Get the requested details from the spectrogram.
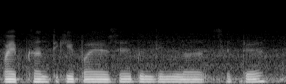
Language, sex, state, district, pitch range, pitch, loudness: Nagamese, male, Nagaland, Kohima, 115-125 Hz, 120 Hz, -17 LUFS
